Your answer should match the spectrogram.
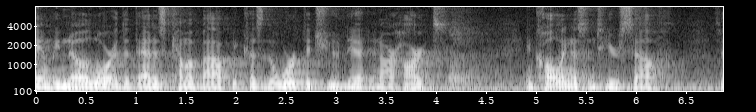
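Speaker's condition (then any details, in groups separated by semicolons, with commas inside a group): No condition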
